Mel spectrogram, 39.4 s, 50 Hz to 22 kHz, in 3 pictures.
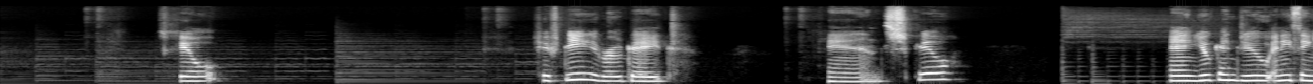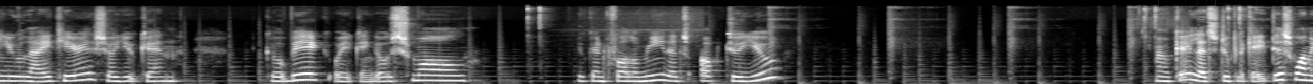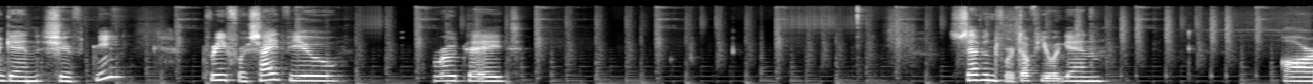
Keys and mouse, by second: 1.3 s, 5.3 shift+d, 25.3 click, 26.7 shift+d, 28.2 KP_3, 30.3-34.7 drag, 35.7 KP_7, 38.3 r.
